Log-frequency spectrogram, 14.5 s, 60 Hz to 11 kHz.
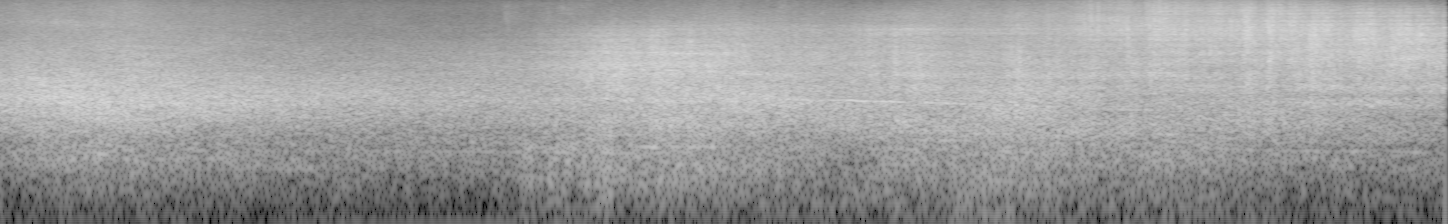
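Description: Airbus A340-600's four Rolls-Royce Trent 500 turbofans at approach power as the four-engined airliner flies low on final approach: a loud, steady jet rush that swells near the start, eases off around the middle and swells again, turning hissier toward the end.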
